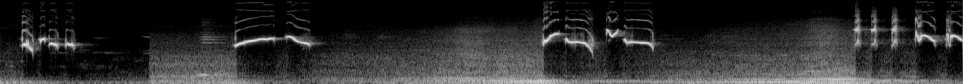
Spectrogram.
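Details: Orange-headed thrush, young, singing in short bursts of buzzy descending whistles and chattering notes spaced a few seconds apart, over a low traffic rumble.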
